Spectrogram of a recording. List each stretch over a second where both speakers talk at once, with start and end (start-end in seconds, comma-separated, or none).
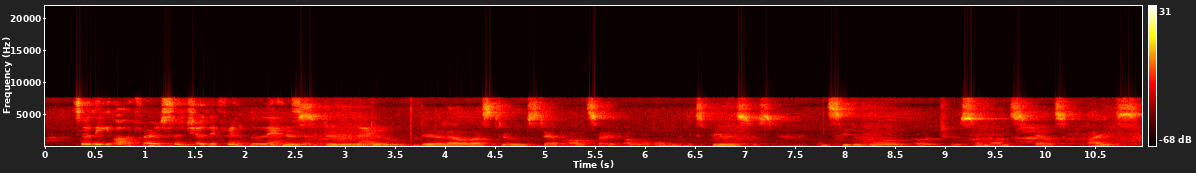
2.2-3.4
